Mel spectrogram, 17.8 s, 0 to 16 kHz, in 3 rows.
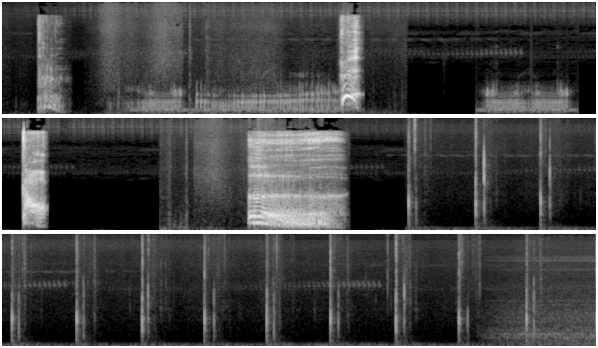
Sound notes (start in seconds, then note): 0.2 horse Sounds; 4.7 more sexeh growling; 8.4 groans of Annoyance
